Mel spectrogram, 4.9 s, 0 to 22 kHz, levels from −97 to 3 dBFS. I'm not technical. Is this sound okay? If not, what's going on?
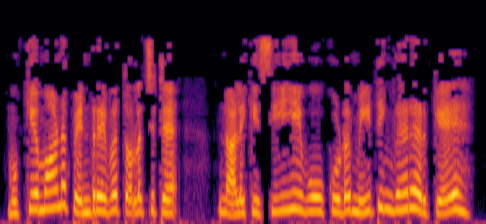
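No. Through the whole speech clip the sound is watery and swirly, with s sounds turning metallic and nothing above 10.5 kHz. That points to heavy MP3 compression as the likely cause. Plain muffling just dulls the sound evenly, but here the treble flickers on and off moment to moment.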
